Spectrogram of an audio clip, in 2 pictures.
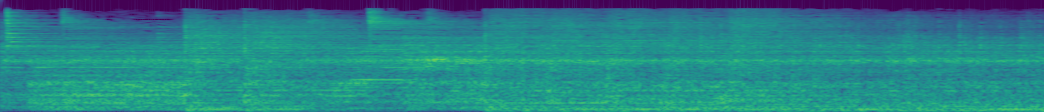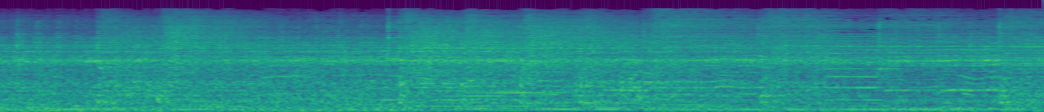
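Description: Black metal band playing live, with distorted electric guitars over a drum kit. The deep bass fills in about two seconds in and the music stays loud and dense.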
